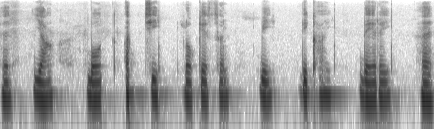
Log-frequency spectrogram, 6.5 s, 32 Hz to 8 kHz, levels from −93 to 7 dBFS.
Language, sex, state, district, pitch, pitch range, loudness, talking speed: Hindi, male, Rajasthan, Jaipur, 130 Hz, 120-135 Hz, -23 LUFS, 90 wpm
